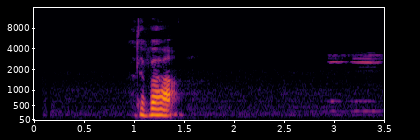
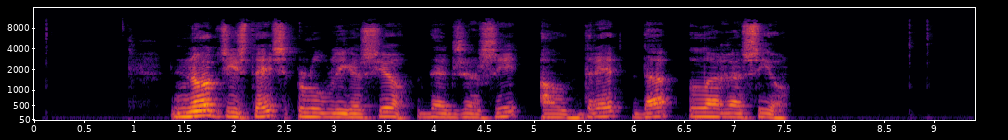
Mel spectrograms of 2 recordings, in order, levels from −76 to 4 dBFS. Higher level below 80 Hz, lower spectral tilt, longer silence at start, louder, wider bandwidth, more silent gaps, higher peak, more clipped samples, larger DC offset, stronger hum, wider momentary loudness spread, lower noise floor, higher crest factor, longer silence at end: second, -76 dBFS vs -46 dBFS; first, -7 dB/octave vs -4.5 dB/octave; second, 1.05 s vs 1.35 s; first, -20 LUFS vs -23 LUFS; about the same, 11.5 kHz vs 11 kHz; neither; about the same, -4 dBFS vs -4 dBFS; neither; neither; neither; first, 27 LU vs 11 LU; second, -60 dBFS vs -67 dBFS; about the same, 22 dB vs 20 dB; second, 0.15 s vs 1.85 s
